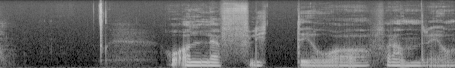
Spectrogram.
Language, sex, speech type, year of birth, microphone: Norwegian, female, spontaneous, 1958, Sennheiser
